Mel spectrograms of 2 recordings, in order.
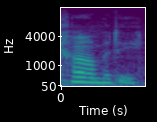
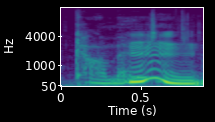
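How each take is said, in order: First: The name is said in a plain, ordinary way. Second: The name is said in a fancy, posh way. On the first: The speaker calls it right. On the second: The speaker calls it wrong.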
